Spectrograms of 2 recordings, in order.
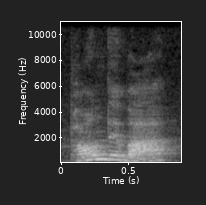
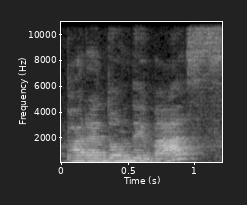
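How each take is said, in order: First: The word endings are dropped. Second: The words are pronounced in full.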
